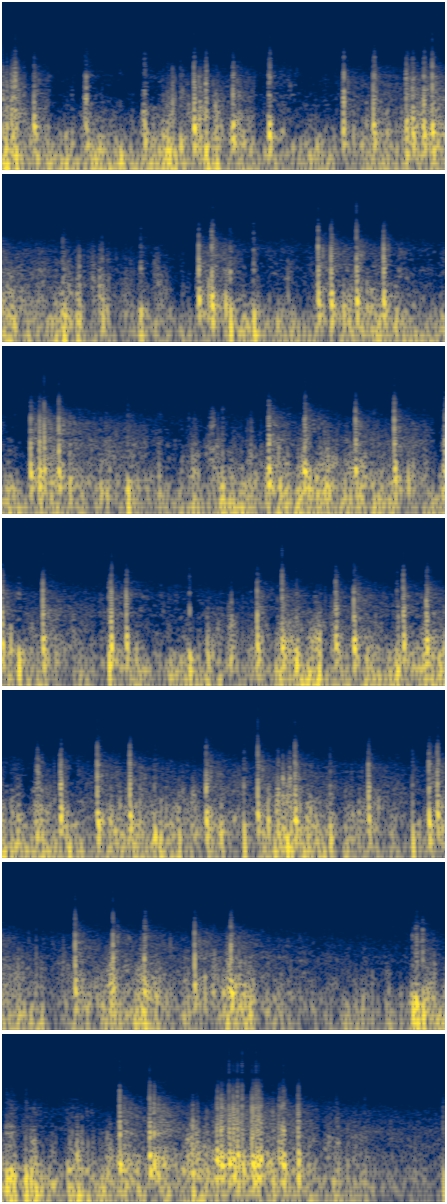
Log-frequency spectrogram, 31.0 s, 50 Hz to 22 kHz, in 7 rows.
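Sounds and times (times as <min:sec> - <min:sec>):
low rumble of bursts: 0:00.0 - 0:19.8
fireworks bangs: 0:00.0 - 0:31.0.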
